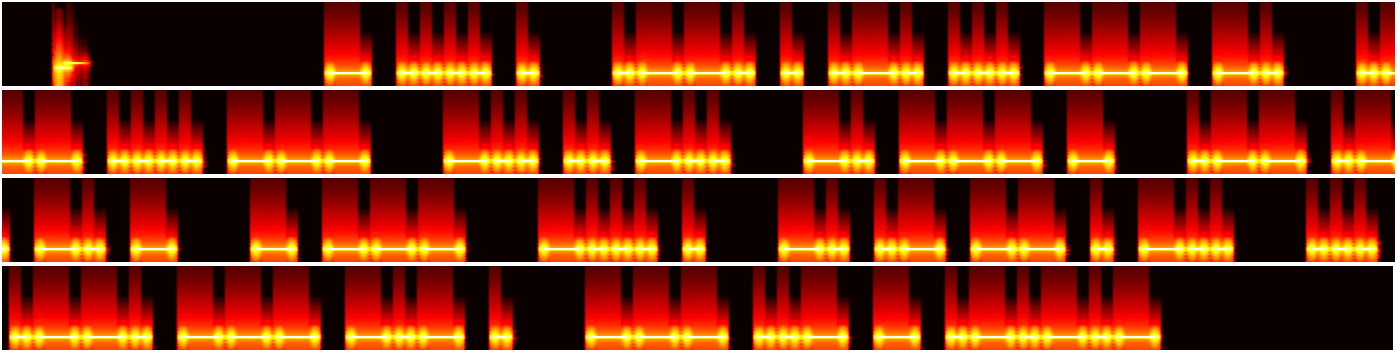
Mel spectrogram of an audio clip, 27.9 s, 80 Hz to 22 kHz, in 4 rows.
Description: Morse code, heard as a keyed tone, about 21 wpm, 700 Hz. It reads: THE PERSON WHO DID NOT WANT TO BE NAMED SPOKE OUT.
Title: Sentences with 7-Word Phrases - 20wpm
